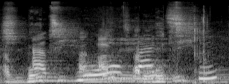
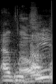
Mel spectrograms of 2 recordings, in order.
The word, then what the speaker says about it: Agboti: Agboti. C'est parce qu'on m'appelle Agboti que j'ai accepté. J'ai dit bon. Maintenant vous savez que c'est plus Agouti, c'est Agboti.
